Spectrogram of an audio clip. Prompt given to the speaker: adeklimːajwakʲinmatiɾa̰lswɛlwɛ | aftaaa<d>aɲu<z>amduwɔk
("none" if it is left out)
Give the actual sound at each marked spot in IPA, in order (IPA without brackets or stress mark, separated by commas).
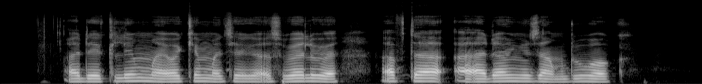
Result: d, z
